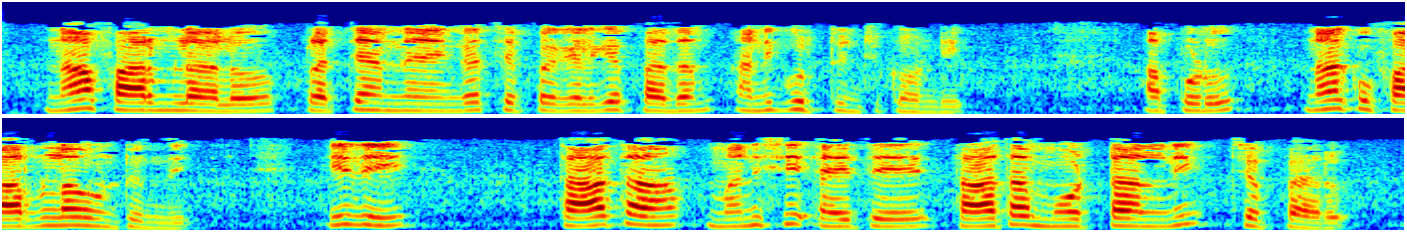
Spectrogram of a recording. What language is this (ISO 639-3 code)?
tel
